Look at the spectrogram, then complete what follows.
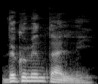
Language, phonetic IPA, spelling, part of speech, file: Russian, [dəkʊmʲɪnˈtalʲnɨj], документальный, adjective, Ru-документальный.ogg
- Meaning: documentary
